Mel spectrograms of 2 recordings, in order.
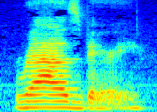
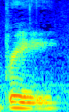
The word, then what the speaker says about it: raspberry: Raspberry. Raspberry. And there's a definite berry. It's not brie.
